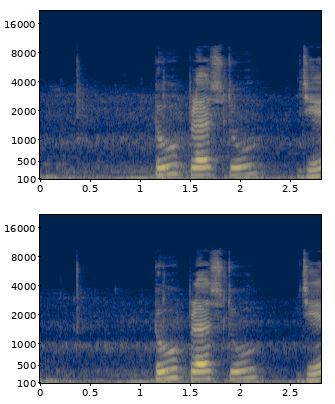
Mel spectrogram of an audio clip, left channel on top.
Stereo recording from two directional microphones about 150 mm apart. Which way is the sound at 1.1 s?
20° right (ahead or behind).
